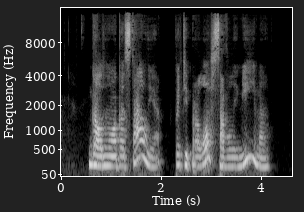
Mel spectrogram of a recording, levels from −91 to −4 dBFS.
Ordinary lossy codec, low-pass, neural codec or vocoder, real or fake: MP3, 64 kbps; 14.4 kHz; codec, 44.1 kHz, 2.6 kbps, DAC; fake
